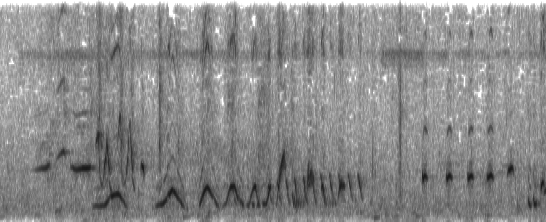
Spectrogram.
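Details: White-rumped shama song used as training audio for caged birds that have stopped singing: a rapid run of rising and falling whistled notes, then a series of short, evenly spaced clear whistles near the end.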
